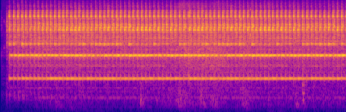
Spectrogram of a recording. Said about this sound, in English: I turn off my alarm and go to sleep.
